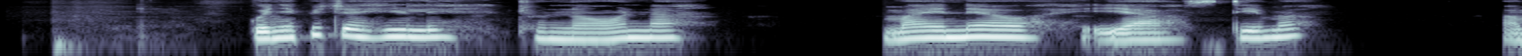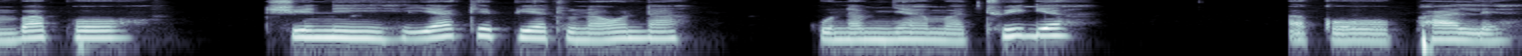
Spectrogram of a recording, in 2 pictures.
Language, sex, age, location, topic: Swahili, female, 25-35, Nairobi, government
